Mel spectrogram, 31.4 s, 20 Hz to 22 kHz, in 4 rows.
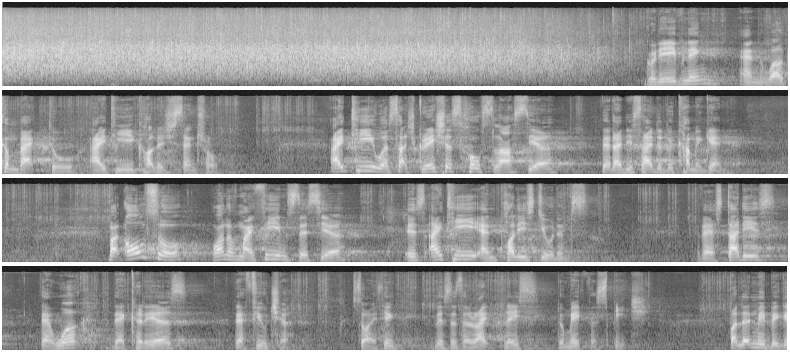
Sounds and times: Narration, monologue: 6.0s - 31.4s
Male speech, man speaking: 6.4s - 10.1s, 11.2s - 15.3s, 16.8s - 19.2s, 19.8s - 21.6s, 22.7s - 26.5s, 27.1s - 30.1s, 30.9s - 31.4s.

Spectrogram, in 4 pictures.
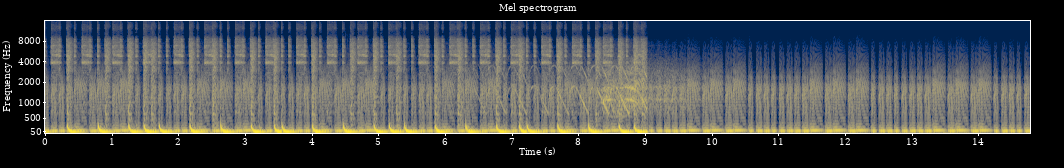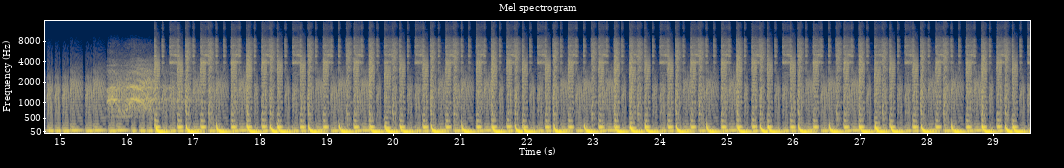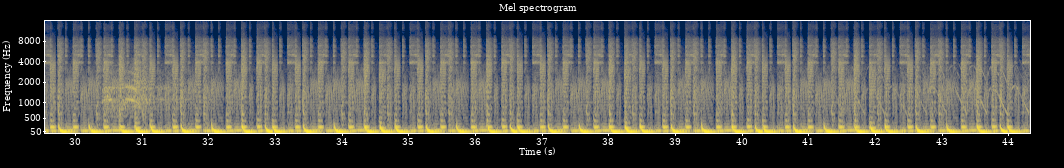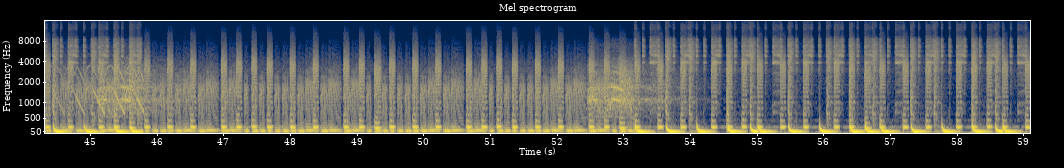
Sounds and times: Techno: 0.0s - 59.1s.

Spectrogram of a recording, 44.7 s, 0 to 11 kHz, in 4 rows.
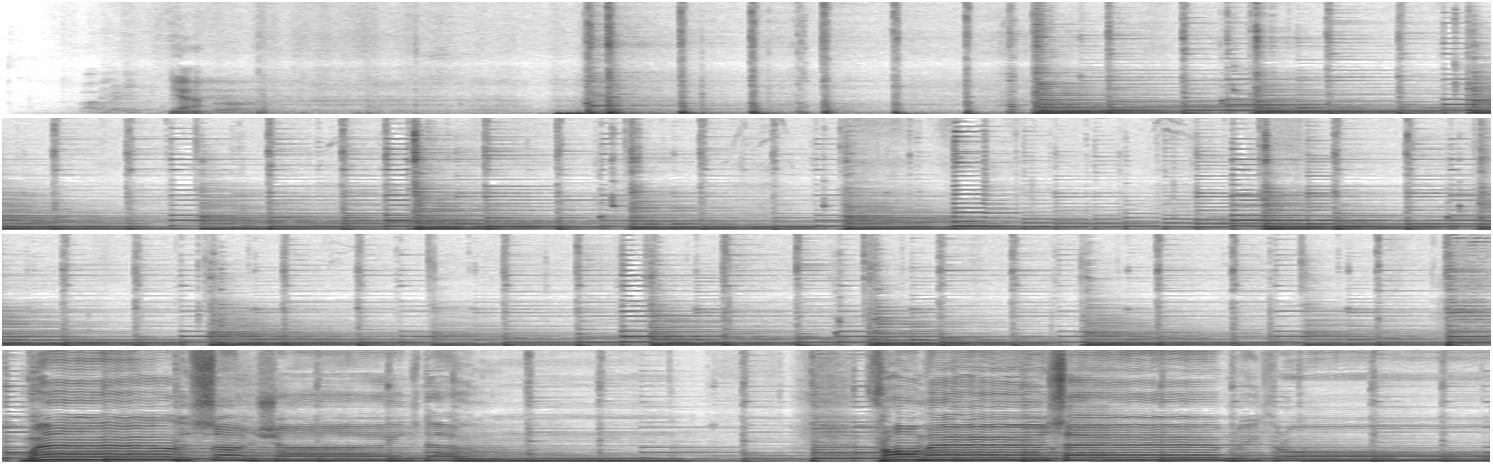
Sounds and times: Strum: 4.1s - 44.6s.

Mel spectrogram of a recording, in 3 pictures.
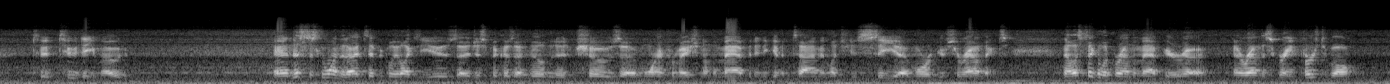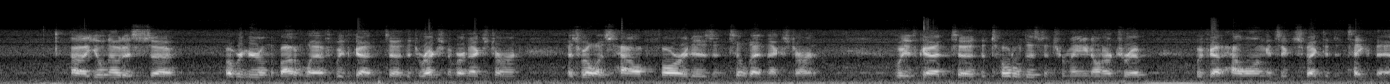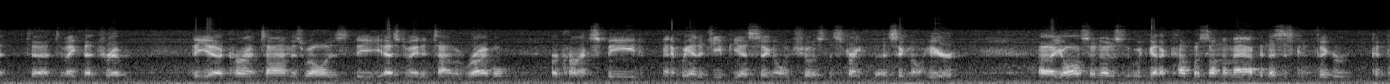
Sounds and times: Speech: 0.0s - 1.3s, 2.7s - 13.6s, 14.5s - 22.2s, 22.8s - 37.5s, 38.1s - 41.7s.

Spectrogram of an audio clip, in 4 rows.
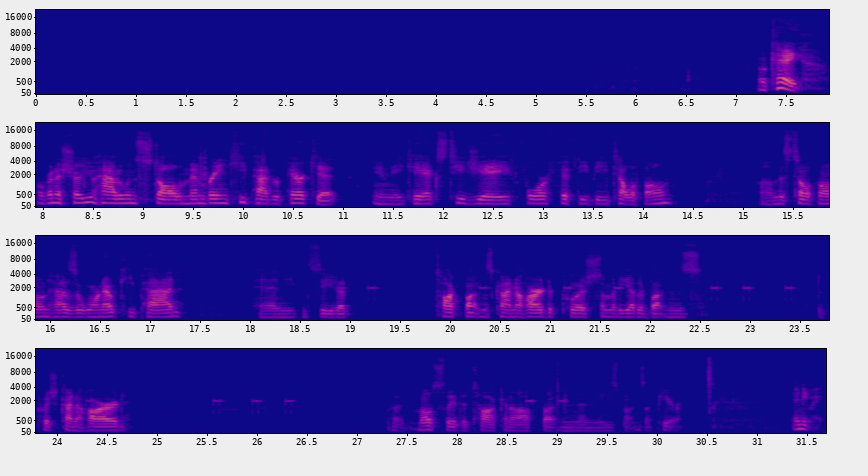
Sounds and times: Inside, small room: 5.5s - 31.6s
Speech: 7.2s - 14.4s, 15.2s - 17.4s, 18.0s - 19.0s, 19.8s - 22.6s, 23.6s - 24.8s, 27.3s - 30.3s, 31.4s - 31.6s.

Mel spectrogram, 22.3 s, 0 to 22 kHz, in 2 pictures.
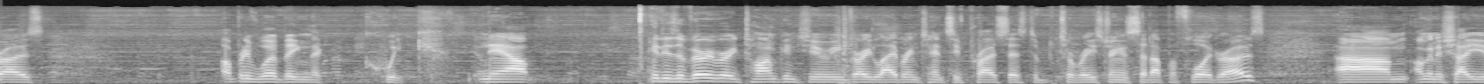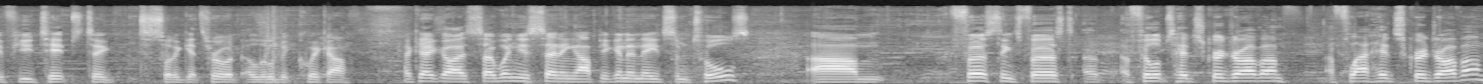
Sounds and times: Speech: 0.0s - 0.4s, 1.6s - 22.2s
Music: 0.0s - 22.2s.

